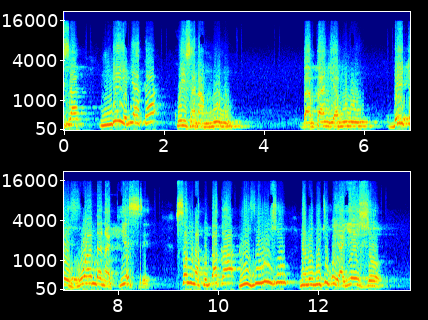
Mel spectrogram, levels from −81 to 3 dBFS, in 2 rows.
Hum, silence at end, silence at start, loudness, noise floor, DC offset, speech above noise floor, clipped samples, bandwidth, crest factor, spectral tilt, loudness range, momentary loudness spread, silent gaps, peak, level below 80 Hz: none; 0.4 s; 0 s; -18 LUFS; -49 dBFS; under 0.1%; 32 dB; under 0.1%; 16.5 kHz; 10 dB; -4.5 dB/octave; 3 LU; 10 LU; none; -8 dBFS; -44 dBFS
